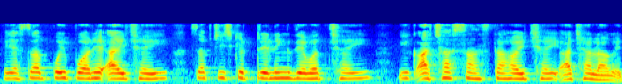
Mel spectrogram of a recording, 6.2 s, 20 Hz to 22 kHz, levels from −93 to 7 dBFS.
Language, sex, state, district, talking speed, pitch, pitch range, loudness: Maithili, female, Bihar, Samastipur, 195 wpm, 230 Hz, 220-240 Hz, -17 LUFS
